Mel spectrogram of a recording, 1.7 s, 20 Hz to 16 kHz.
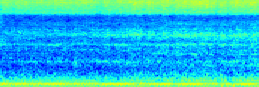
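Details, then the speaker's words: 2007 Yamaha R1 at idle after replacing the worn clutch basket gear holding the discs: smooth steady idle with the clutch pulled in, no grinding; previously ground when clutch pulled. "To show you guys, here, I'll push on the clutch. No noise. Push on the clutch. No noise."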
